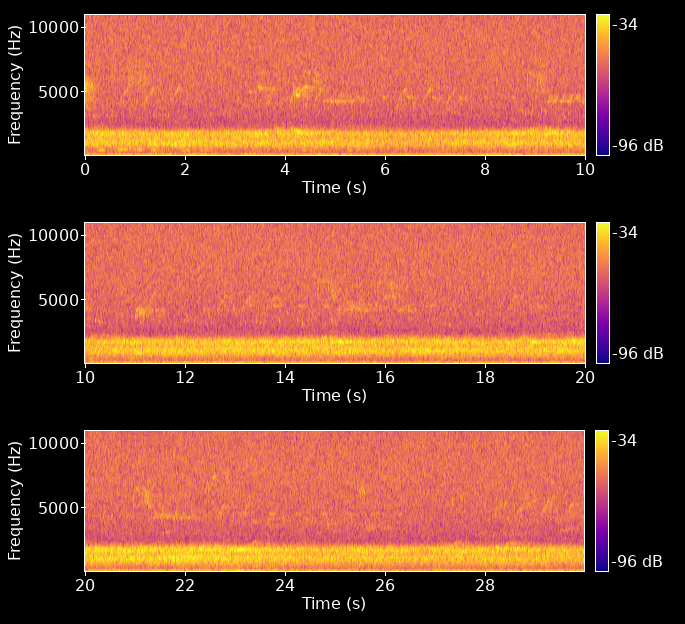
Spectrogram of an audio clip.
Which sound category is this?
Soundscapes > Nature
